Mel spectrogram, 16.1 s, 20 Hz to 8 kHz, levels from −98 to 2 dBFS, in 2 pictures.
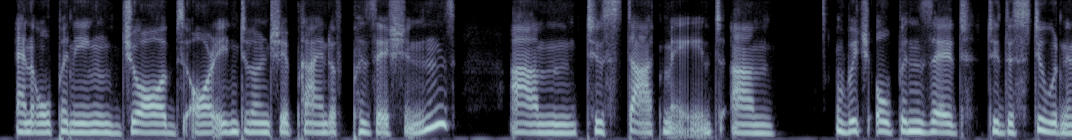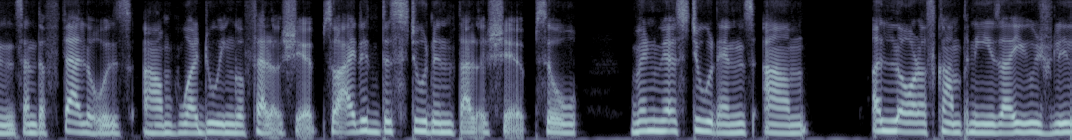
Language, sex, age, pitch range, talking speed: English, female, 20-39, 180-210 Hz, 165 wpm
